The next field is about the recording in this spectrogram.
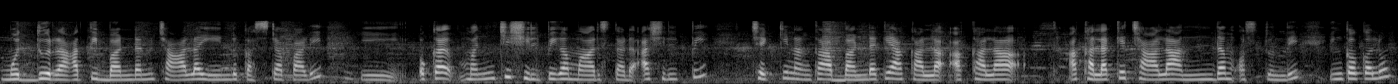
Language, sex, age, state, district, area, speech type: Telugu, female, 30-45, Andhra Pradesh, Srikakulam, urban, spontaneous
